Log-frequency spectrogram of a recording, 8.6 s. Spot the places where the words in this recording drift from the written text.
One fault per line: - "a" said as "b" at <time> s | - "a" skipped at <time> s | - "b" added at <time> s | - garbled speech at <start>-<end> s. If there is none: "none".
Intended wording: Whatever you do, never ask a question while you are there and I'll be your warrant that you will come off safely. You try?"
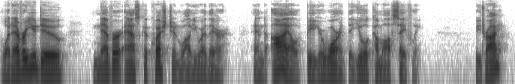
none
